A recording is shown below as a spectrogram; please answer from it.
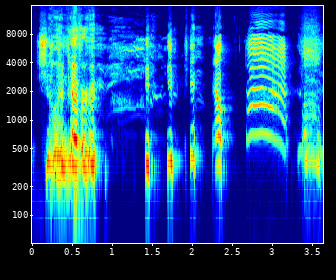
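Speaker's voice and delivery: high, loud, breaking into a squeal; helpless laughter. Real, not acted. Storyteller derailed by her own running joke, helpless laughter. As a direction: crack up before you can finish the line. Cracks up at repeated catchphrase.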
